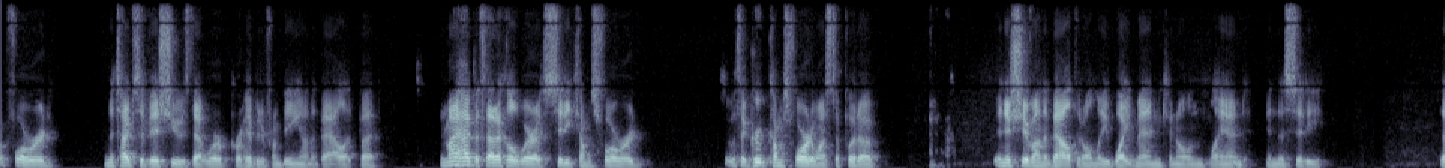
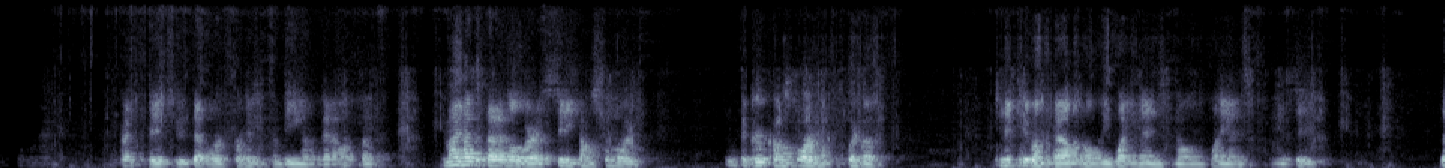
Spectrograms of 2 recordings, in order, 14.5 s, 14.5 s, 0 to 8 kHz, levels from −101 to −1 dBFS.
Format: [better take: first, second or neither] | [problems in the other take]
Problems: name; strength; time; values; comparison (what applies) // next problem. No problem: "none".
first | noise reduction (neural mask model DeepFilterNet 3)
